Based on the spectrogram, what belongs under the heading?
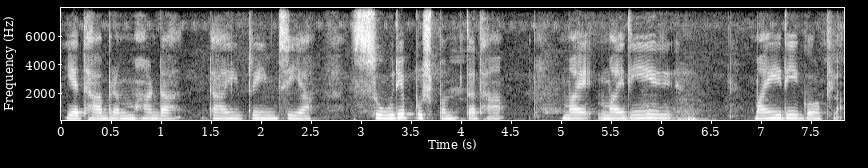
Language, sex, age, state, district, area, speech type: Sanskrit, female, 18-30, Kerala, Thrissur, rural, spontaneous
